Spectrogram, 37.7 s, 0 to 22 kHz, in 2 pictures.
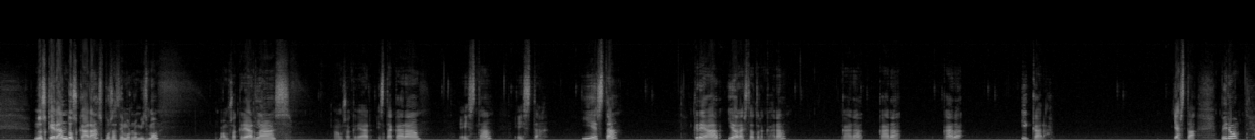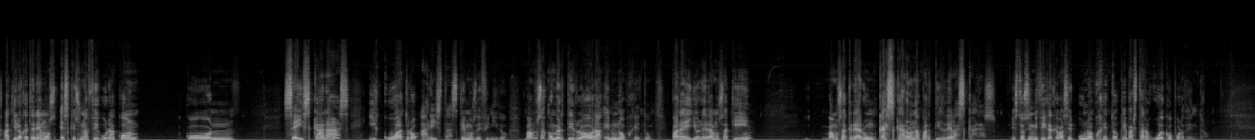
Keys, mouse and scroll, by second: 2.6 click, 3.9 click, 4.5 middle click, 5.5 click, 6.7 ctrl+click, 7.7 ctrl+click, 8.7 ctrl+click, 9.7 click, 10.5 middle click, 11.9 click, 13.0 ctrl+click, 14.0 ctrl+click, 14.8 ctrl+click, 16.8 click, 17.5-20.5 middle drag, 21.5-24.3 middle drag, 24.4-26.2 middle drag, 27.0 middle click, 30.5 click, 34.8-36.5 middle drag, 36.6 middle click.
